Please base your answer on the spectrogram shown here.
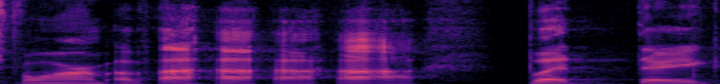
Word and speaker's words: jaja: So whenever you see Jaja, how do you pronounce that? Ja. I don't know. That's exactly what I used to think. Okay, so see, I'm not the only one. No, it's ha ha ha ha. It's the Spanish form of ha ha ha ha.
